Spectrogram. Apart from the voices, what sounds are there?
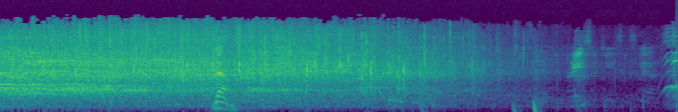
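audience applause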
